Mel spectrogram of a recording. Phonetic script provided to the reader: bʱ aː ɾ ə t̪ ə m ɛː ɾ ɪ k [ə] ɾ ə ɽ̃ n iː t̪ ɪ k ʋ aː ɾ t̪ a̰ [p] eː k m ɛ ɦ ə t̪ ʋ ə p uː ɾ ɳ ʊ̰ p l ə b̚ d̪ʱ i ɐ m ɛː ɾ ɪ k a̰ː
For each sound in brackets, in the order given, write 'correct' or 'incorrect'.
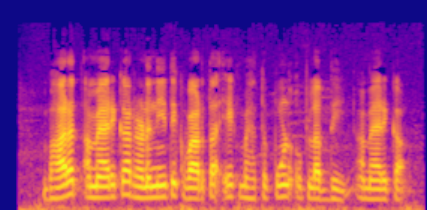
incorrect, incorrect

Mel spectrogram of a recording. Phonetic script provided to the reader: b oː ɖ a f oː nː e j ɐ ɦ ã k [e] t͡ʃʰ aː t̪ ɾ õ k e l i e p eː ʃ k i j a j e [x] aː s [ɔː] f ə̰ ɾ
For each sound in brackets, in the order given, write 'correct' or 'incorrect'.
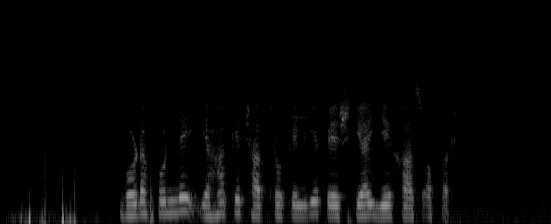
correct, correct, correct

